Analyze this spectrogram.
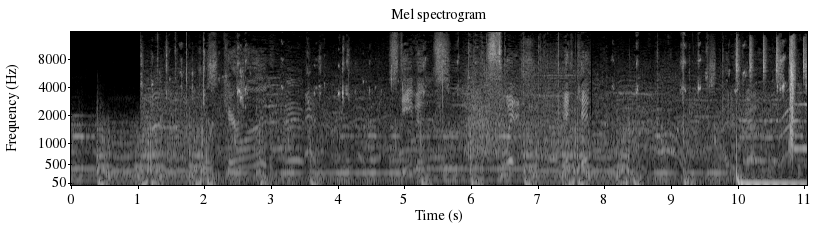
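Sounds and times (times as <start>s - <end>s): arena crowd noise: 1.1s - 10.8s.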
